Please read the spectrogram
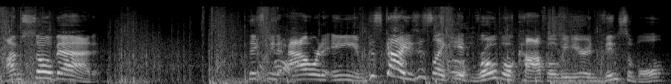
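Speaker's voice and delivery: loud, high exasperated rant; frustrated shouting. Real, not acted. Player who keeps missing the RoboCop enemy, loud exasperation. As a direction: shout your frustration, easing off at the end.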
